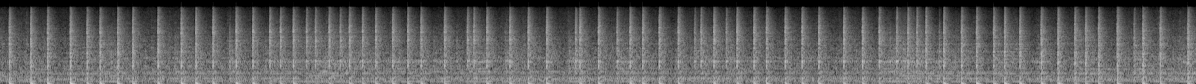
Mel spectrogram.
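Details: Bigbore stroker 277 snowmobile two-stroke, very first pull-start after rebuild with new sleeve, engine freshly installed in sled, primed beforehand, carb roughly set up: sharp, even, fast popping with no misses or knocks; engine fires and runs cleanly.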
